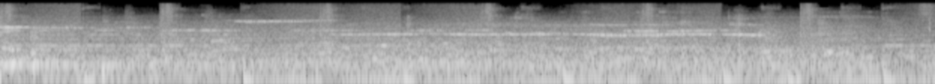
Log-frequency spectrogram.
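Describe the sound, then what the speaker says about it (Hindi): A train pulling away from Rana Pratap Nagar station rumbles steadily on the rails, with thin high metallic wheel squeals drawn out over the low rolling noise and a few faint clicks throughout. "हमारी ट्रेन का डिपार्चर राणा प्रताप नगर स्टेशन से हो गया है"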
